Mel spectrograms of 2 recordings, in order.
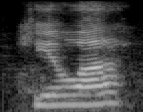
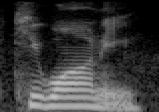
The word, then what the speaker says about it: Kiowa: Kiowa? That's not how you say it, but okay. I know what you're talking about. Well, how do you say it? It's Kiwani.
